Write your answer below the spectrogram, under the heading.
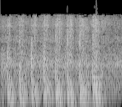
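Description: A rapid series of loud, hollow knocks on a wooden farmhouse door at night in wet weather, about eight blows in steady rhythm over a low rumbling background, with no voices.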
